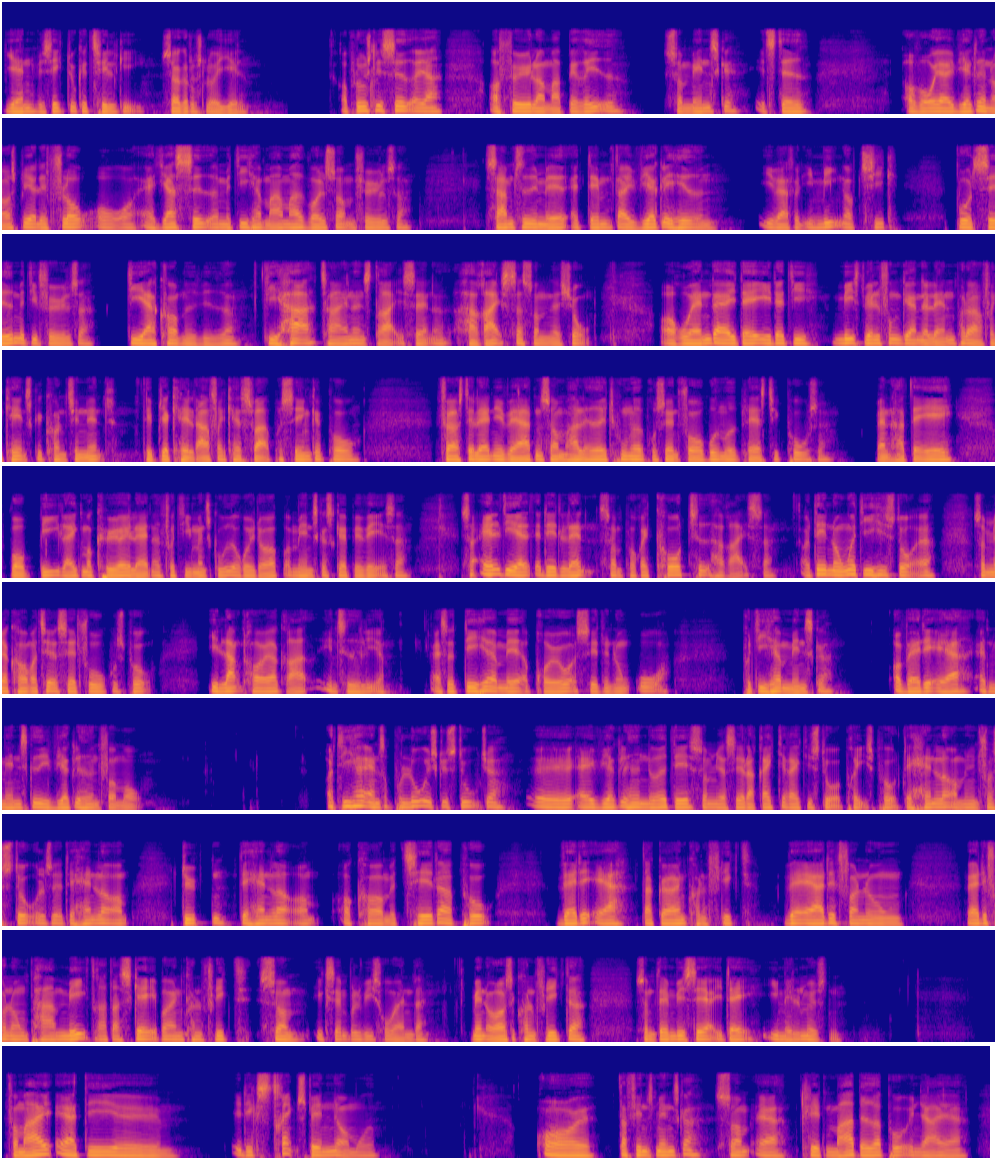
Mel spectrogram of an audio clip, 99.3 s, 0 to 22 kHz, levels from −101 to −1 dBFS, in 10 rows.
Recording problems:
high frequencies cut off; noticeable; nothing above 8 kHz

